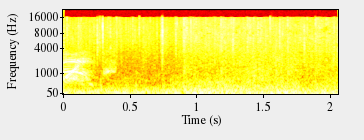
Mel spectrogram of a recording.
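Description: Flames crackle and roar close by.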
